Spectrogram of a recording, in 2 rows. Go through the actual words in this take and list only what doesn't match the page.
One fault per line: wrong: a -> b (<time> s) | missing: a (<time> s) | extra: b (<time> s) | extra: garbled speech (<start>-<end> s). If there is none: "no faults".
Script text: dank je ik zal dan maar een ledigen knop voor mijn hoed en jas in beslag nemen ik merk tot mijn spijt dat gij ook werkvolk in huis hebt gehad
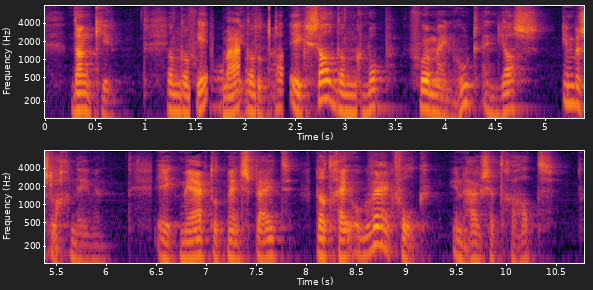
extra: garbled speech (1.2-2.4 s)
missing: maar een ledigen (3.1 s)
